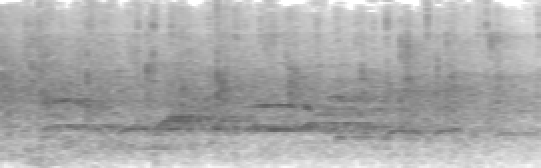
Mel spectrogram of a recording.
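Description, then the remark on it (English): An audience at a church service claps together in a dense, steady burst of applause that holds for a few seconds, with faint voices and cheers mixed into the clapping. “Clap for him.”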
